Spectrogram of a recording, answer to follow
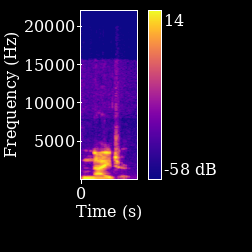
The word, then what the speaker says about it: niger: down the fact that the Latin pronunciation is Niger.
